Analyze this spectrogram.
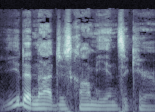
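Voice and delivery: usual speaking voice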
